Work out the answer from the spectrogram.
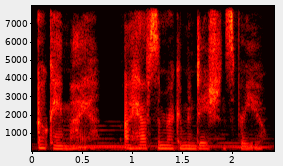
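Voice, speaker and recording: A woman playing a reserved counselling proxy in a video game, speaking in a measured, neutral, detached way. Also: low voice, little pitch movement, lightly acted. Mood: calm, scripted. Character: composed, reserved woman reading an AI counsellor's script. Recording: music behind the voice.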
